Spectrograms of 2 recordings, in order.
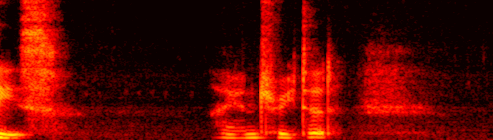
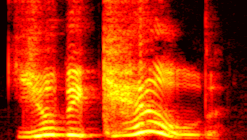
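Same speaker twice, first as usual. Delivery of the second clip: alarmed shout; 9 semitones higher, 16 dB louder than usual. Acted. Leslie warns Anna she will die, loud. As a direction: shout the warning at her.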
